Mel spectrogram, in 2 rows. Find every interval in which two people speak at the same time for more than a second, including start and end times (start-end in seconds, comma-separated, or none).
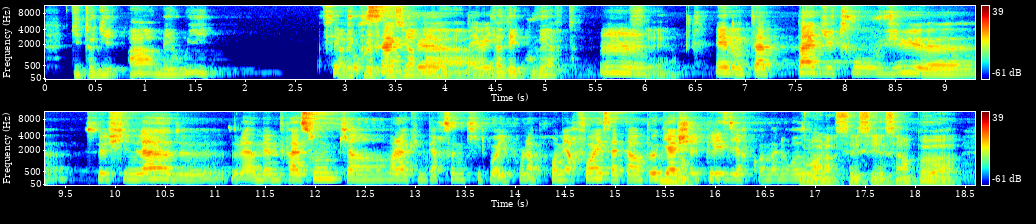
2.9-4.5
